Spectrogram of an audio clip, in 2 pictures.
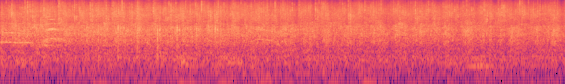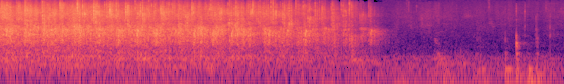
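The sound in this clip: An audience claps warmly for a guest rabbi welcomed to the platform, dense and even applause sustaining for about fourteen seconds before cutting off to near silence.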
